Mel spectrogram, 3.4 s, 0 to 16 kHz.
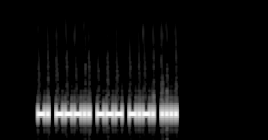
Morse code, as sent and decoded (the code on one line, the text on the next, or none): -. ---.. --- -.-. ....
N8OCH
